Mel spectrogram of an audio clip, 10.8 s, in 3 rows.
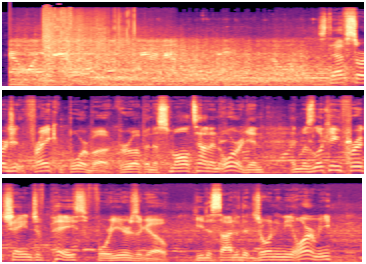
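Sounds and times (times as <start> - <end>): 
multiple launch rocket system artillery firing during an Army live-fire exercise at Rocket Valley: 0.1 - 4.1
speech: 3.3 - 10.8.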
